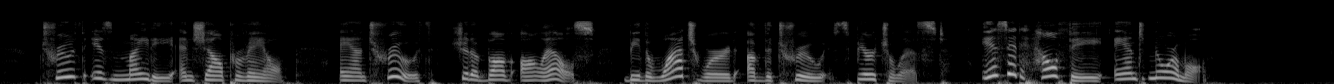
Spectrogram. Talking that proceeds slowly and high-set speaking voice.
Yes: slow, 110 wpm; high, 200 Hz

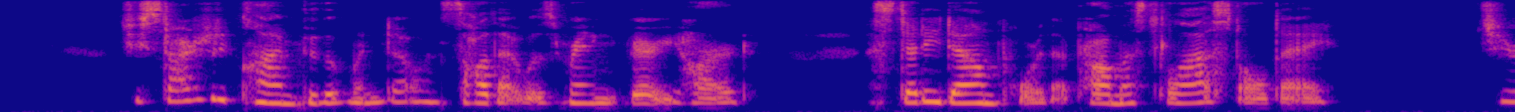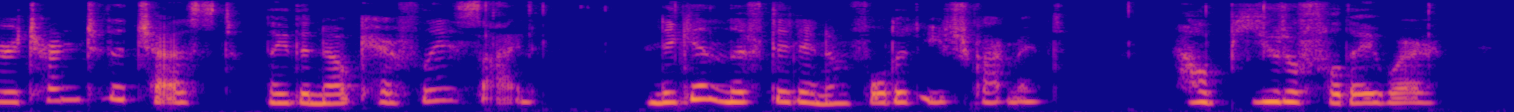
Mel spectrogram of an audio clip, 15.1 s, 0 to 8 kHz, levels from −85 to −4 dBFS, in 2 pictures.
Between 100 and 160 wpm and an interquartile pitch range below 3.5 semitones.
No: average, 180 wpm; average, 2.9 semitones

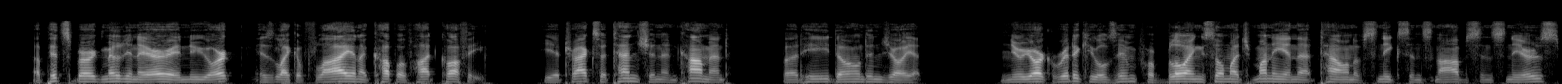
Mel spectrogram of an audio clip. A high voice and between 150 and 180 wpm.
No: low, 120 Hz; average, 170 wpm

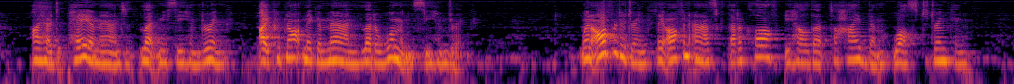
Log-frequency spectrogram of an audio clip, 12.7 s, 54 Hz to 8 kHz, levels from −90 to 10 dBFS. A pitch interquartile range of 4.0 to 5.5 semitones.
No: average, 3.5 semitones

